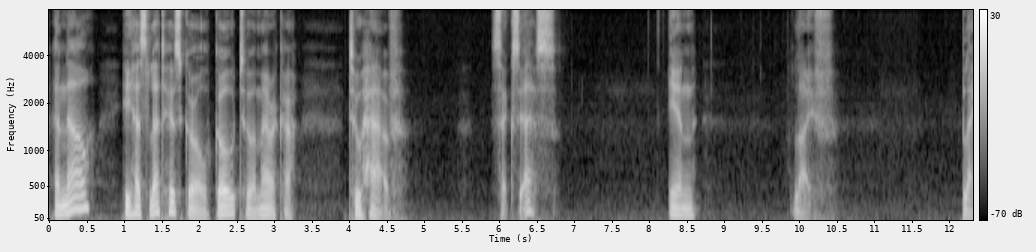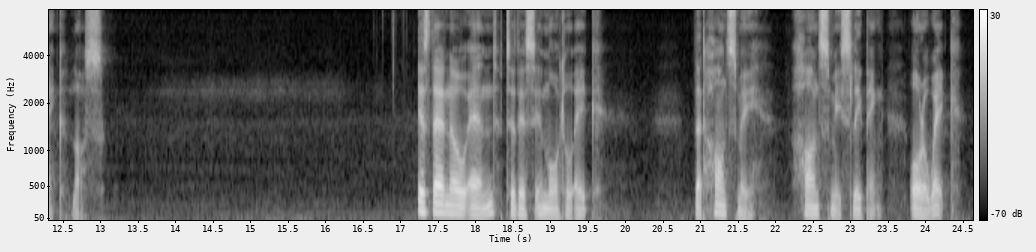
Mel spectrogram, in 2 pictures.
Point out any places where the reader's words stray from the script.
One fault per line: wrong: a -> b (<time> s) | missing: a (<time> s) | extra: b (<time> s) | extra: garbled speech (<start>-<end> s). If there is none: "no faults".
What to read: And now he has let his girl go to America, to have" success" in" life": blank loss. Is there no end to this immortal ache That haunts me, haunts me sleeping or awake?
no faults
